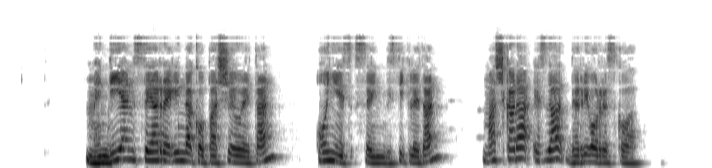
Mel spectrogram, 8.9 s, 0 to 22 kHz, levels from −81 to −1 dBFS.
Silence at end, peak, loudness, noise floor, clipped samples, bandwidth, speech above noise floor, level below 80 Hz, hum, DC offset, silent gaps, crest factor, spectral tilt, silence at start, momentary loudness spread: 0.9 s; 0 dBFS; -14 LUFS; -85 dBFS; under 0.1%; 9.4 kHz; 71 dB; -60 dBFS; none; under 0.1%; none; 16 dB; -4 dB/octave; 1.1 s; 11 LU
